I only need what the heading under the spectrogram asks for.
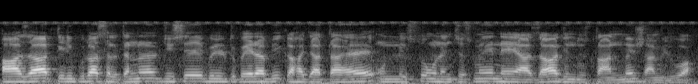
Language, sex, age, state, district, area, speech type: Urdu, male, 45-60, Delhi, North East Delhi, urban, read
